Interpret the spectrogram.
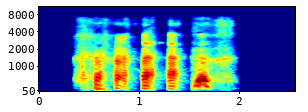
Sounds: Laughter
